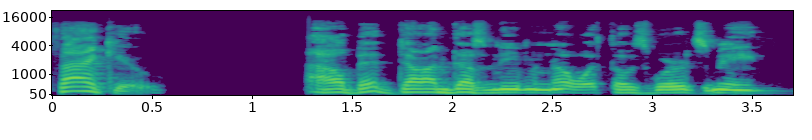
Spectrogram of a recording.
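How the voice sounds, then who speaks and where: A man's voice: mid-range voice, a little slow, warm tone, lightly acted. A man playing a polite, eager host of a 1930s radio variety show. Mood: polite, upbeat. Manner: courteous, upbeat.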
